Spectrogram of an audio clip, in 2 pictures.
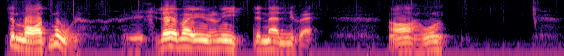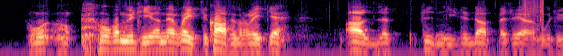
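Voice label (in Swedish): Viby Närke, dialekter, Svenska sagor; Folkminnen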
